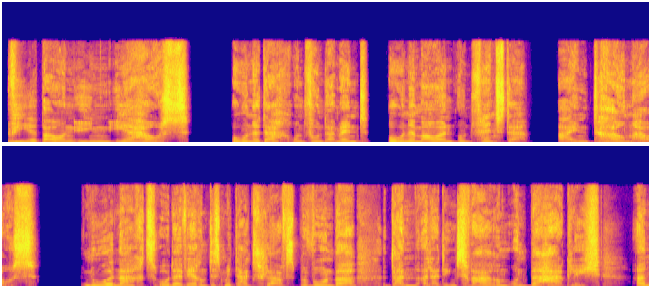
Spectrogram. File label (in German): Werbung Dynamisch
